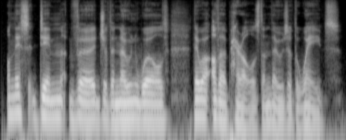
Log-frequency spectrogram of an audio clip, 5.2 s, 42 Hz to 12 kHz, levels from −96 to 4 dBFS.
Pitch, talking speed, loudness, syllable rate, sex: 90 Hz, 195 wpm, -18 LUFS, 5.4 syllables/s, male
